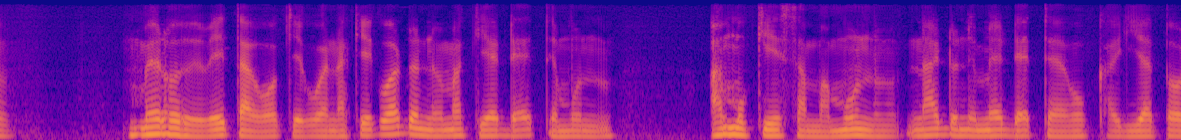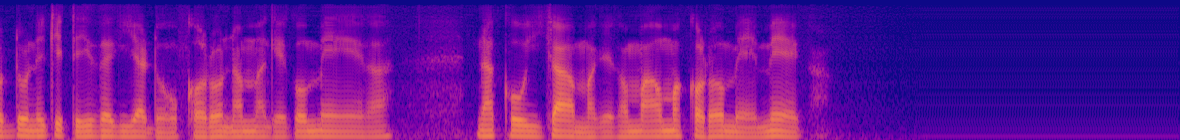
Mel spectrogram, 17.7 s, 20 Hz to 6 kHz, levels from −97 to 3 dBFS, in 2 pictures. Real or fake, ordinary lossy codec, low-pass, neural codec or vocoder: fake; none; 5.4 kHz; codec, 16 kHz, about 1 kbps, DyCAST, with the encoder's durations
